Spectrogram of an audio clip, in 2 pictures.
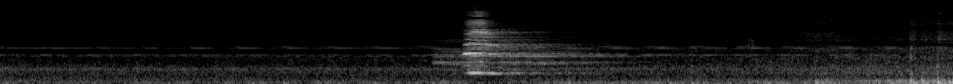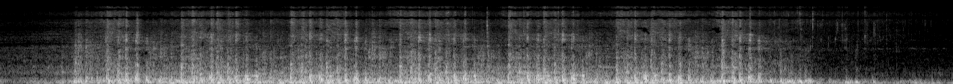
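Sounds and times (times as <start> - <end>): train wheels rumbling and clattering: 6.7 - 19.0.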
